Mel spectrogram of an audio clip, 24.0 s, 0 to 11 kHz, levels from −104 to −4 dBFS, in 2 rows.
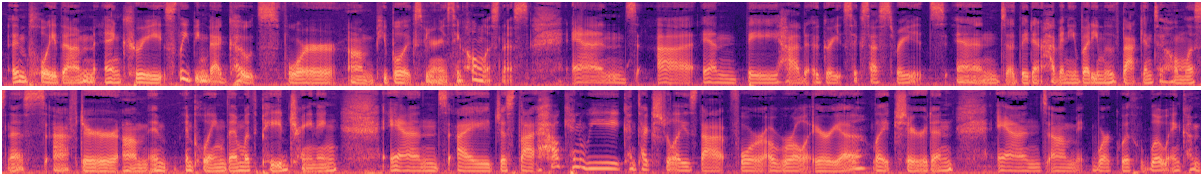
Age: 20-39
